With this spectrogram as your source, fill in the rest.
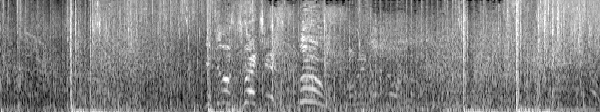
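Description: A submachine gun fires.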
